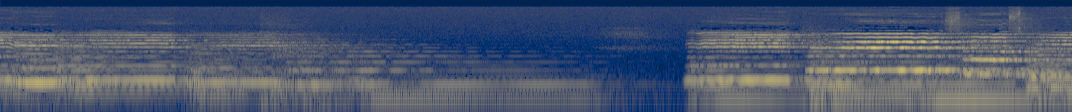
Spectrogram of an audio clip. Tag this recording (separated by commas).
inside a large room or hall, Music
